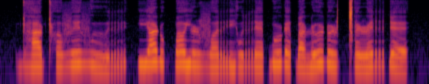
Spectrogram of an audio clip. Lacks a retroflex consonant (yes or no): no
